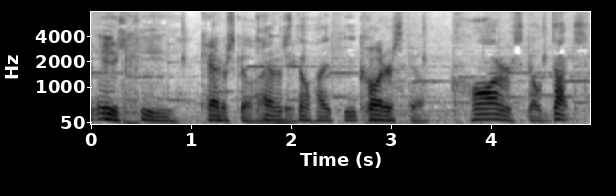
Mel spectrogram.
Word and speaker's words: Kaaterskill: Kaaterskill, Dutch pronunciation.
